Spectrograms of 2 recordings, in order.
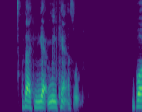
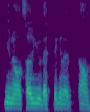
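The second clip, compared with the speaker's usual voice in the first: normal talking voice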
